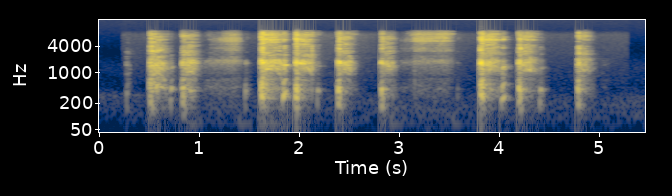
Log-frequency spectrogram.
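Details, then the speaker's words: Adult coughing fit during a game livestream: a rapid bout of about nine harsh coughs broken by two short breaths in. "Sorry about that if you can hear me coughing and shit."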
